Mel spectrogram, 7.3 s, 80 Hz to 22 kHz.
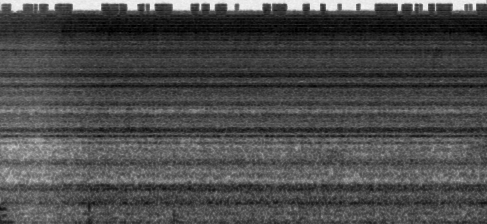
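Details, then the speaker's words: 1981 Honda CB900C, leak-down test on cylinder 2: steady thin high-pitched hiss of air escaping past the piston rings, none from exhaust or carburetor; rings worn, valves OK on this cylinder, gauge reading good. "you can hear, once again, like number 1, you can hear air getting past the rings, but again, there is no air coming out of the exhaust or the carburetor."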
